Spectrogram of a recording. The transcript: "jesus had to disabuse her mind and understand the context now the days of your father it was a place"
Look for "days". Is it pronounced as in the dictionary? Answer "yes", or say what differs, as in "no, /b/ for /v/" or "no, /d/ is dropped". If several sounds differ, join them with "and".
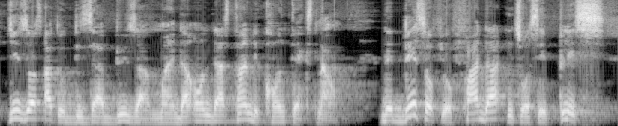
no, /s/ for /z/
